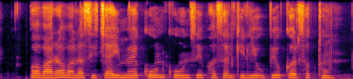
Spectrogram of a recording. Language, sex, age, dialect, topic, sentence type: Chhattisgarhi, female, 25-30, Central, agriculture, question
